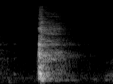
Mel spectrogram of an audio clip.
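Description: A single sharp cough from a speaker opening a Maharingi Vineyard Church Live Sunday video bursts out and trails off quickly, with near silence before it and a faint rustle after.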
